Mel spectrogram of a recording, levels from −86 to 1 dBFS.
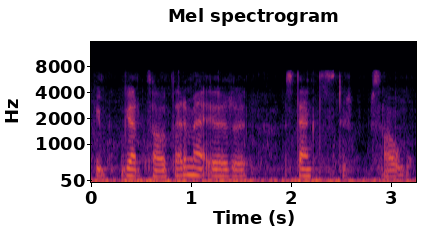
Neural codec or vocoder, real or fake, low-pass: codec, 16 kHz, 4.8 kbps, FACodec; fake; 7.2 kHz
